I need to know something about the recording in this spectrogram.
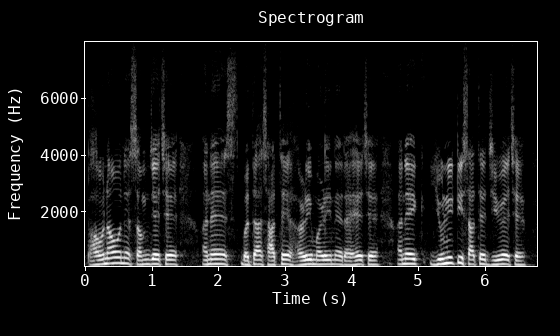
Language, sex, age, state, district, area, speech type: Gujarati, male, 18-30, Gujarat, Surat, urban, spontaneous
